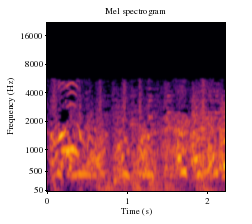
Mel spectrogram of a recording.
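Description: A dog in a dog pen barks and yips over and over in a busy, continuous stretch of loud, overlapping yaps.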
